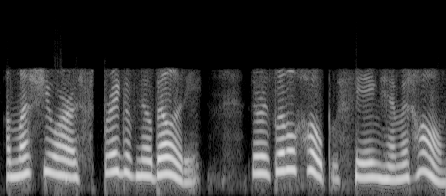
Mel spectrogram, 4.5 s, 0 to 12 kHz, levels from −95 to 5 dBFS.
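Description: At 1.89 s and 3.45 s, VoIP packet loss concealed by the speech codec: the Speex decoder covers gaps of 40 ms and 100 ms by repeating its last pitch and filter at falling gain. The speech smears into a brief, fading buzzy tone or coloured noise, longer and weaker the second time.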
